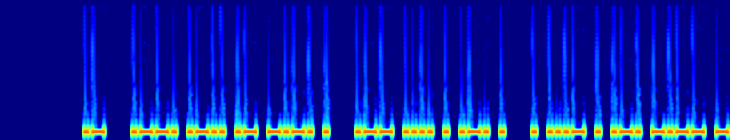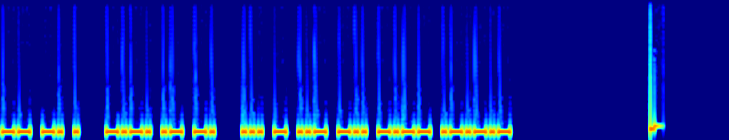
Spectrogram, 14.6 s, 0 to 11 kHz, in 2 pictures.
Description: Morse code, heard as a keyed tone, about 32 wpm, 700 Hz. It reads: A PLACE WHERE EVERYONE CAN STUDY.
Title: Sentences from Top 1000 Words - Review Part 5 - 30wpm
